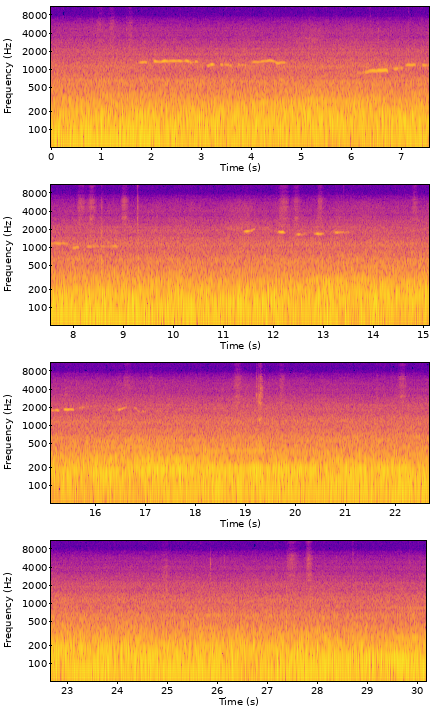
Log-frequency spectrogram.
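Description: Steady low road and engine rumble of a car driving, heard from inside the cabin.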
